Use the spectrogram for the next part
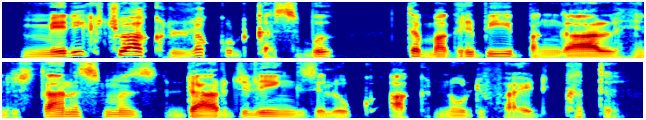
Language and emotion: Kashmiri, neutral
